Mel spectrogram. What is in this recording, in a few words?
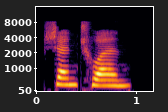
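"山川", Mandarin Chinese; chinese-flashcards; hsk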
